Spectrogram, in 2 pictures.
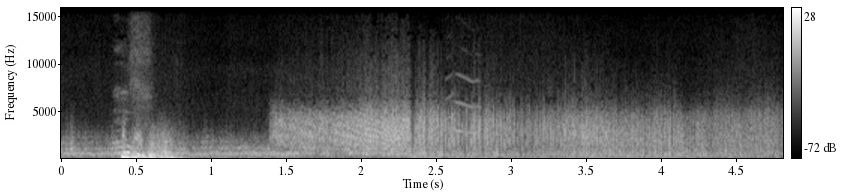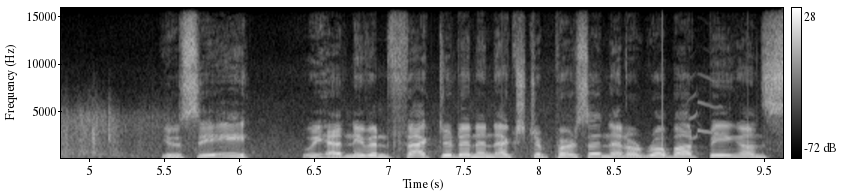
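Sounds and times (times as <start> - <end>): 
incoming projectile exploding in a booming blast: 0.0 - 4.6
hissing crackling rush of debris: 0.0 - 8.4
speech: 5.5 - 9.6.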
